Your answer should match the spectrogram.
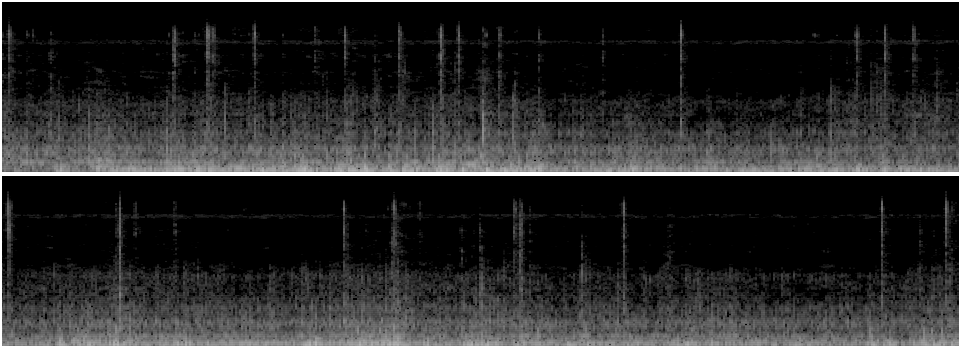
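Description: Mountain bike rolling along a bumpy dirt path: a steady low rumble with frequent small clicks and rattles from the bike.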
